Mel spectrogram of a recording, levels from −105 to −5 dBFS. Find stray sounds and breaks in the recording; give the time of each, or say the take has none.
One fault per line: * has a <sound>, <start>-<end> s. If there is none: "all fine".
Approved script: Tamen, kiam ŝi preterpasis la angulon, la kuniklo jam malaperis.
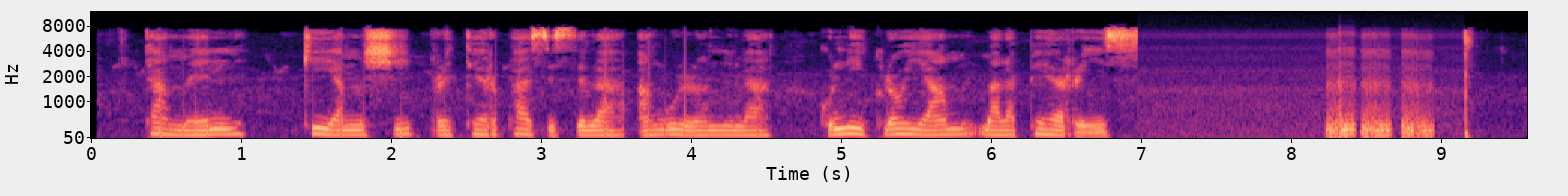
* has a laugh, 8.2-9.0 s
